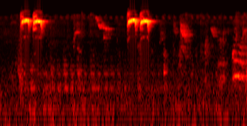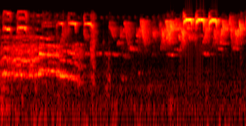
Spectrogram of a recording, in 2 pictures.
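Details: Bar-winged prinias in an aviary pen in the morning. Isolated sharp high chips are spaced about two seconds apart. A mix of lower whistled warbles and rapid high chatter follows, building toward the end.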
